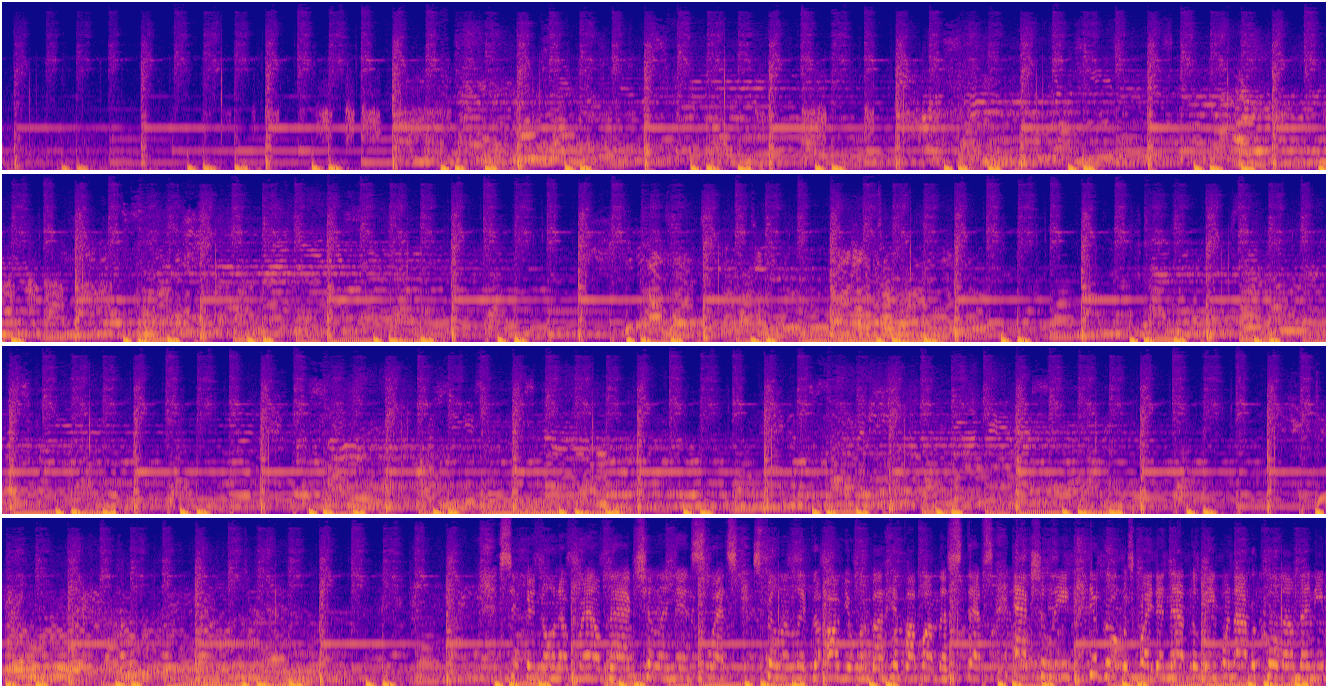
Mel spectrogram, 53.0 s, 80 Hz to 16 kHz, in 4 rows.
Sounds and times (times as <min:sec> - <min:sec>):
Jingle (music): 0:00.0 - 0:52.9.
